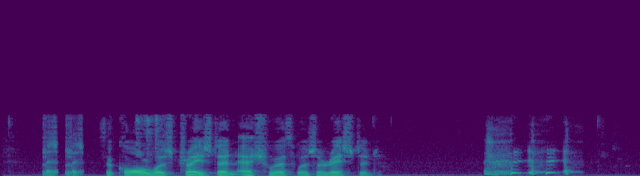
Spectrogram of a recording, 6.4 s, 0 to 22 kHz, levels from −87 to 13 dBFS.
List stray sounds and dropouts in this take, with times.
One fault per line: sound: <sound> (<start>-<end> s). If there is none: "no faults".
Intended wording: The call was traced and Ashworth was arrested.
sound: laugh (0.4-0.8 s)
sound: cough (4.8-5.9 s)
